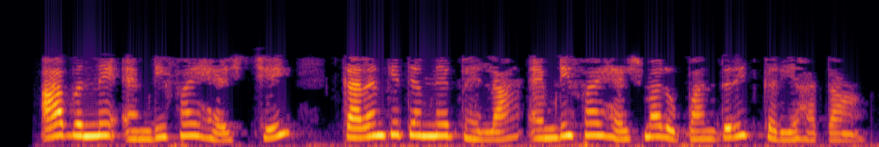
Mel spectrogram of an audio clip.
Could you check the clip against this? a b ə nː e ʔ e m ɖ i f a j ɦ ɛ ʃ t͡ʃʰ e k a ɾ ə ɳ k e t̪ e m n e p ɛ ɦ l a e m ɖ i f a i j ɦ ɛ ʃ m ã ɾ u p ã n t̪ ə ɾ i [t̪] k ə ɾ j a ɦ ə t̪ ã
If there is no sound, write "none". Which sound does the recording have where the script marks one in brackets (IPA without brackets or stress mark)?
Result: t̪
